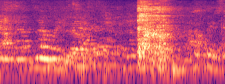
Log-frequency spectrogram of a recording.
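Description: Indistinct talking in a room, with one short cough about one and a half seconds in.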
